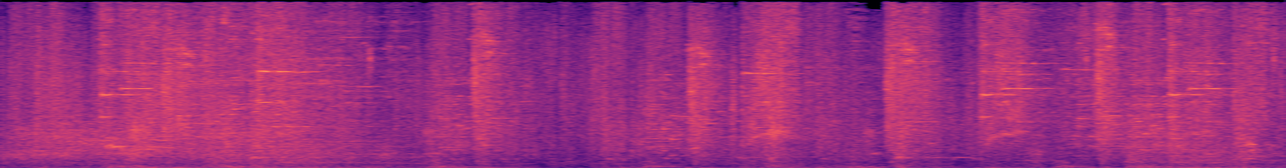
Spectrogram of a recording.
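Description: Spell effects crackle and burst during a fast fight.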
